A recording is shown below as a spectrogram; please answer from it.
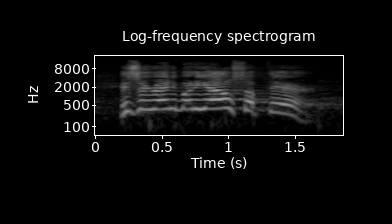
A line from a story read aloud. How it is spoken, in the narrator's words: the man shouted up again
